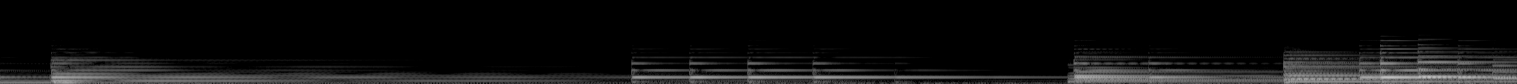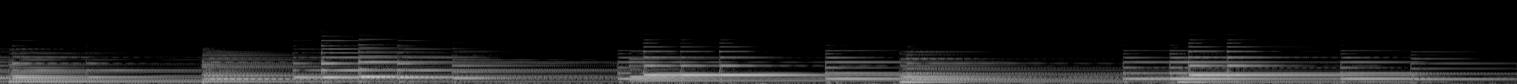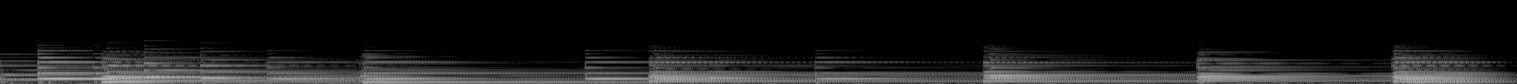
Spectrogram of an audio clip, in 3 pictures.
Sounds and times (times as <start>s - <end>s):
Electric piano: 0.0s - 45.5s.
